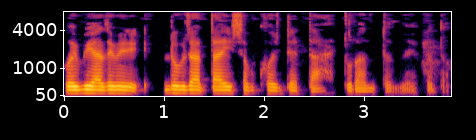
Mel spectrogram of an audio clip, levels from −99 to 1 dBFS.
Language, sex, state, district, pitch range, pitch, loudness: Hindi, male, Bihar, Samastipur, 110-120 Hz, 115 Hz, -19 LUFS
